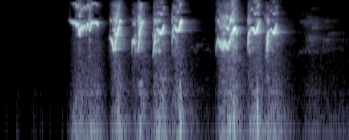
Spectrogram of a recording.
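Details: Orange-headed thrush song meant to excite other orange-headed thrushes into singing: a brisk burst of about eight sharp, high chattering notes in two quick groups, clean with no other sounds.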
